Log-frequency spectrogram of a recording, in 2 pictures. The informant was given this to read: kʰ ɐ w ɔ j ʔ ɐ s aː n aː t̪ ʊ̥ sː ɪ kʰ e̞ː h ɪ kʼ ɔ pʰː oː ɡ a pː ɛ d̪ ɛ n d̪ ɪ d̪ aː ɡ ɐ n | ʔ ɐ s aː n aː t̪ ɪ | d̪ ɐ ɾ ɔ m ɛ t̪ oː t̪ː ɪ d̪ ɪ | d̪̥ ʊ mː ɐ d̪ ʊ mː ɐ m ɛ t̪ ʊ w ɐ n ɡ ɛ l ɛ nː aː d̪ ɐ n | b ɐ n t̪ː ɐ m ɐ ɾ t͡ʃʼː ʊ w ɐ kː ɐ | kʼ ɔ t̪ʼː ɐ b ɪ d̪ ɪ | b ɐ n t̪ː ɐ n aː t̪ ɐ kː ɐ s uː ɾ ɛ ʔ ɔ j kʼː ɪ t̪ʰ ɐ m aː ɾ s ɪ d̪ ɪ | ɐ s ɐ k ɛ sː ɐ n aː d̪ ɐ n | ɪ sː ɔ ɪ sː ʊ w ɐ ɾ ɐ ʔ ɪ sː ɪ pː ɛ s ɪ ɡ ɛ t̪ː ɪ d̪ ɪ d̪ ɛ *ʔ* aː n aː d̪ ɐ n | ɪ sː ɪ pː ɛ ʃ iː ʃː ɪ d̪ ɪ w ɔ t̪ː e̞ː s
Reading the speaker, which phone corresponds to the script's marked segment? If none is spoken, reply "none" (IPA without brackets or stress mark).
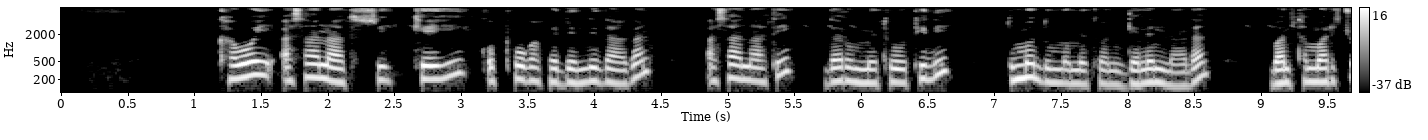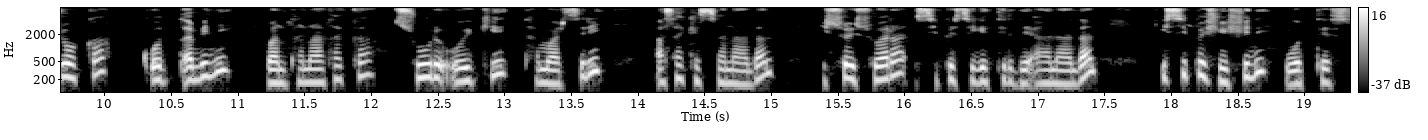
ʔ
